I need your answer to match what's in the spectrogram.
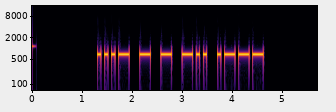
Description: Morse code, heard as a keyed tone, about 17 wpm, 700 Hz. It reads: VTTDJ
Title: Five Challenging Letter-Number Combinations 17wpm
